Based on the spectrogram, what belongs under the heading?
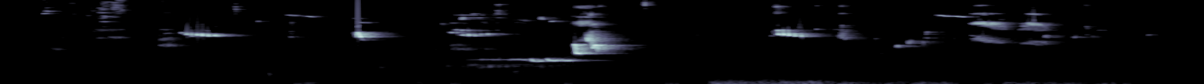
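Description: Wild small birds calling: a scatter of short, high chirps and thin whistles, with a lower note about five seconds in, then the loudest call, a sharp one, just before six seconds.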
